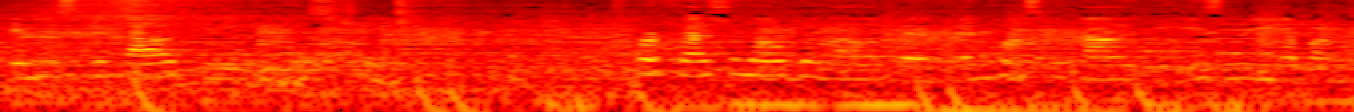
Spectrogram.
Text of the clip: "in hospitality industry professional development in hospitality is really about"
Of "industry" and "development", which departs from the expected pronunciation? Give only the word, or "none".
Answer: development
